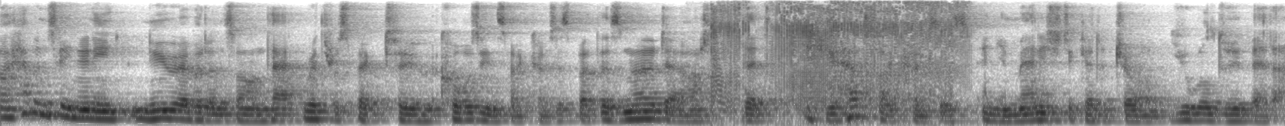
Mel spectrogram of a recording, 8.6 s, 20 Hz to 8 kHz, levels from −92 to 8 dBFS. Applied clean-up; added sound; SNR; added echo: none; Fart; 6 dB; reverberation time 0.8 s.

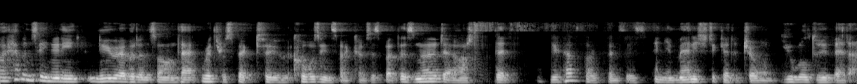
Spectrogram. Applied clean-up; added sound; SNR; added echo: neural mask model DeepFilterNet 3.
